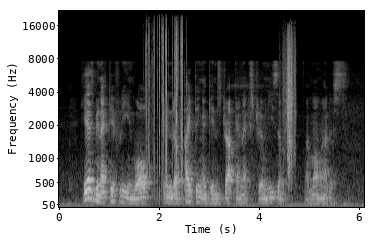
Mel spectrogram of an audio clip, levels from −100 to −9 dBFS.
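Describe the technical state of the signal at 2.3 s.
At 2.3 s the speech is overlaid by cable scratch noise, running from about 1.69 s to 2.55 s. The likely cause is a worn cable or connector being moved, its contact resistance jumping erratically and injecting dense, irregular bursts of noise roughly as loud as the speech itself. It sounds like scratchy rustling over the voice. On a spectrogram it shows as ragged broadband smears; the waveform carries jagged, uneven spikes riding on the speech.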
